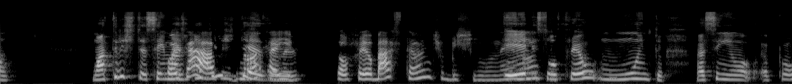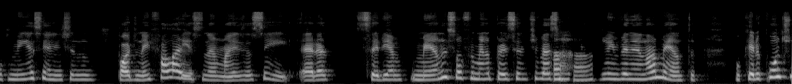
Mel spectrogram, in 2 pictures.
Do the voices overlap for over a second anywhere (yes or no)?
yes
